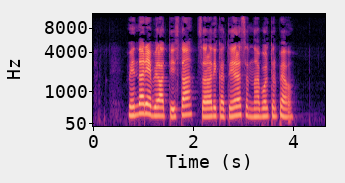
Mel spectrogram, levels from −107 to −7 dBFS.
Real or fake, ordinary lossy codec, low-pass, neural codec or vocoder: real; MP3, 64 kbps; 10.8 kHz; none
